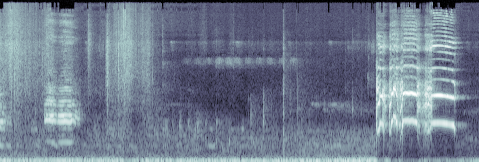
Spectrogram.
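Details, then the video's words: A bantam cock gives a single full crow near the end, loud and layered, lasting about one and a half seconds with a drawn-out, falling finish. Shorter harmonic calls and scattered clicks come earlier, over a steady low hum. "Tiếng gà tre gáy"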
